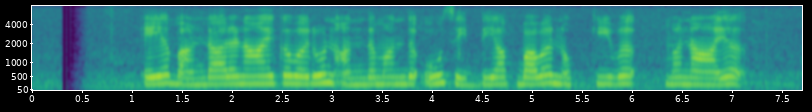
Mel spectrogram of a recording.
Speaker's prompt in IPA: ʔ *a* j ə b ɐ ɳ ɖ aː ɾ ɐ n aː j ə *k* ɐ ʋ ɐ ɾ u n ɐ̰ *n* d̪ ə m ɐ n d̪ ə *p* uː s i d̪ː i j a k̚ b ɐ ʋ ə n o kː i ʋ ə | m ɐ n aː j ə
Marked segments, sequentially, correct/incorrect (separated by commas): incorrect, correct, correct, incorrect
